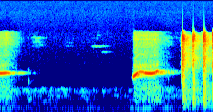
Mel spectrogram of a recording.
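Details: Male White-rumped Shama (Medan murai batu), moulted twice, singing loudly: two clear, steady whistles, the second rising then held, followed by four quick harsh, rattling notes.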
